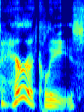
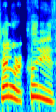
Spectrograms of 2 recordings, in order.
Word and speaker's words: Heracles: Heracles, Heracles, Who the hell's Heracles. Heracles? So Heracles is the original Greek pronunciation and spelling of it.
